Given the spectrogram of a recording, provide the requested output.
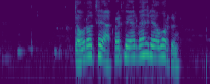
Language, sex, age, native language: Icelandic, male, 70-79, Icelandic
